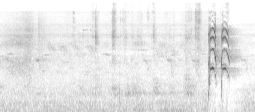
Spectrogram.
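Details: Energetic pet Indian ringneck parakeet, a talking parrot said to speak Urdu and Hindi; after a quiet stretch of faint chirps, two loud, harsh, harmonic rising-falling squawks come close together near the end.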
